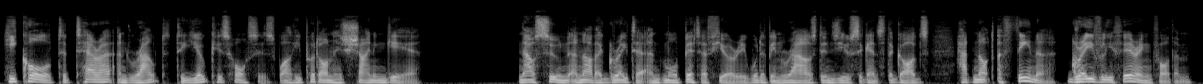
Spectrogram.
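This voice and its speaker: A man's voice: low voice, lively intonation, moderate pace, no room sound, studio quality. A man narrating epic verse as a dramatic literary audiobook.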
